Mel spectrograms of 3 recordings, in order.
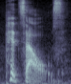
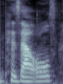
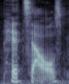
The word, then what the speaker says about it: pizzelle: just for christmas but they are pit cells some people pronounce them pizzelles or pixels it is pit cells i don't care how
